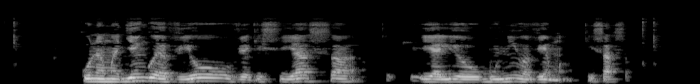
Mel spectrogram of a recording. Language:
Swahili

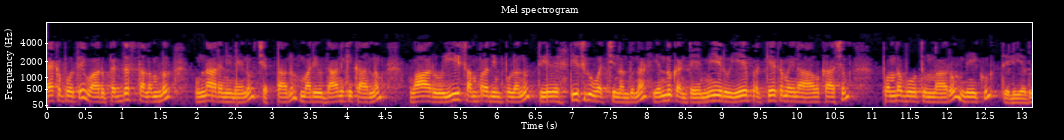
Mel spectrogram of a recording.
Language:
Telugu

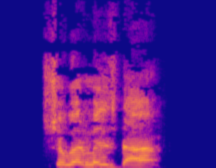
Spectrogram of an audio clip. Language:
Sindhi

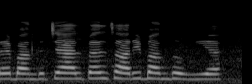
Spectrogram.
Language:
Punjabi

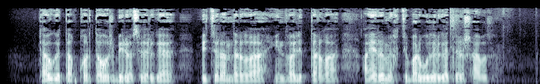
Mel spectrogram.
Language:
Bashkir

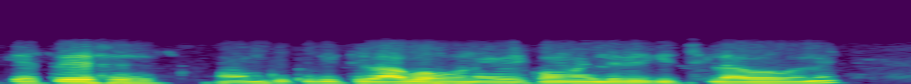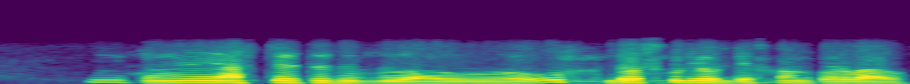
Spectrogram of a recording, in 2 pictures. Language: Odia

